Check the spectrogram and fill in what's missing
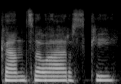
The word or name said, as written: kancelársky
